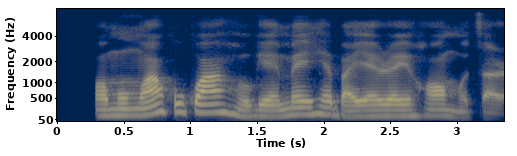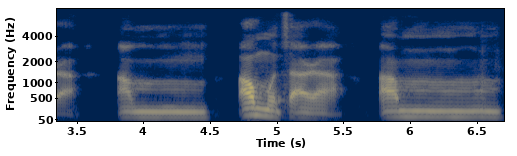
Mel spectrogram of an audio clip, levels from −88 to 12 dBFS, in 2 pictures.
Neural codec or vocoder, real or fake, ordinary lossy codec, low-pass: codec, 24 kHz, 1.2 kbps, DualCodec; fake; AAC, 48 kbps; 7.2 kHz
